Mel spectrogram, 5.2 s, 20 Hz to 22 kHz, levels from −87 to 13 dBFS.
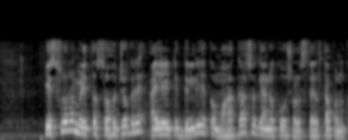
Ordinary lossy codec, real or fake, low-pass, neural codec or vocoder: none; real; none; none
